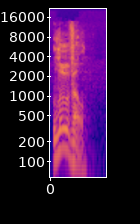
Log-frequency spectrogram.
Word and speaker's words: Louisville: How do you say the city in Kentucky where they make bats? – Louisville. – Okay. That's what I say, Louisville. – You have to. It's not Louisville.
